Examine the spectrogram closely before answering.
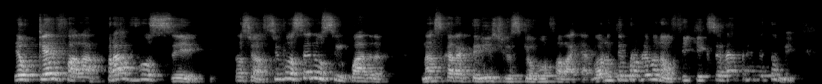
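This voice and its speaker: A man speaks at a very fast pace and a high pitch. His pitch swings very widely. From Brazil, northern Minas Gerais (Montes Claros). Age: 40s. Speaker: spiritual development coach. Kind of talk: motivational talk to camera.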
